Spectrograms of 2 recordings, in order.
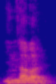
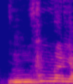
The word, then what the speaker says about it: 인사말: 인산말이 아니라 인사말, 머리말, 해님이라고.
